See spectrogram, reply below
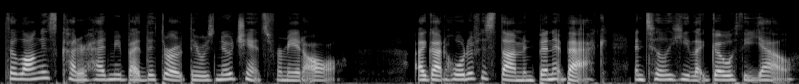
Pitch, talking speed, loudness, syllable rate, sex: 215 Hz, 255 wpm, -20 LUFS, 5.5 syllables/s, female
